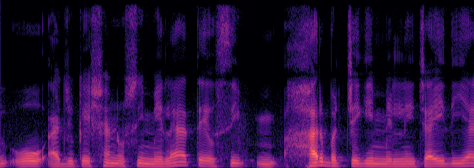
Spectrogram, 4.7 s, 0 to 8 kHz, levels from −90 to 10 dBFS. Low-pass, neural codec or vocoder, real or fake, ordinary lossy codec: none; none; real; none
